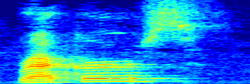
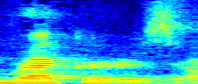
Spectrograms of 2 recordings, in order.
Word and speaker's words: Reckers: Mitch Reckers. – Do we spell that, please? – M-I-C-H, last name Reckers, R-E-C-K-E-R-S.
